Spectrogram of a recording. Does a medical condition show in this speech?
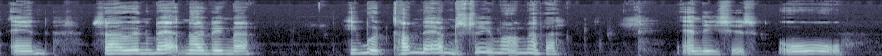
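Yes: cerebral palsy; onset at 8 days old.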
